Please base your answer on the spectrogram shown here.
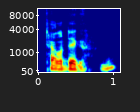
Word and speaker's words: Talladega: but yeah that's uh that is the actual correct pronunciation is like dig a hole Talladega but you know it's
